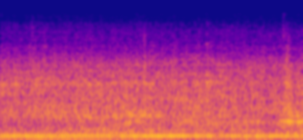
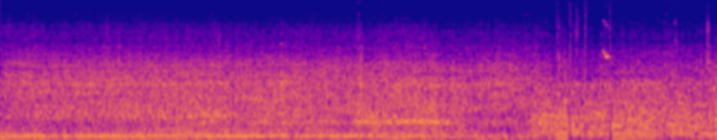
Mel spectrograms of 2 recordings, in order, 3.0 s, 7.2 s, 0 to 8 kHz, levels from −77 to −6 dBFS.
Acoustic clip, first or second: first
